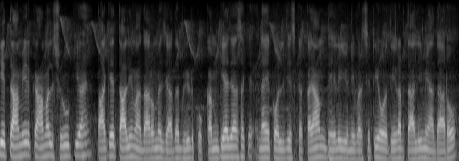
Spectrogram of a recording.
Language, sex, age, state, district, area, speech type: Urdu, male, 18-30, Delhi, North West Delhi, urban, spontaneous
